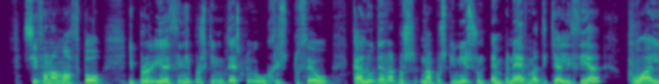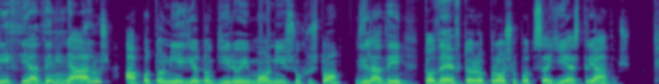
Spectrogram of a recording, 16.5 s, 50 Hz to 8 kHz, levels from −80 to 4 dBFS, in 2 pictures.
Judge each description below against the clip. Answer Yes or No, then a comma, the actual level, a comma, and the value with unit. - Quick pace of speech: No, average, 125 wpm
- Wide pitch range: No, average, 5.0 semitones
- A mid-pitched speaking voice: Yes, medium, 155 Hz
